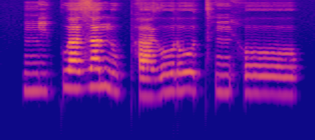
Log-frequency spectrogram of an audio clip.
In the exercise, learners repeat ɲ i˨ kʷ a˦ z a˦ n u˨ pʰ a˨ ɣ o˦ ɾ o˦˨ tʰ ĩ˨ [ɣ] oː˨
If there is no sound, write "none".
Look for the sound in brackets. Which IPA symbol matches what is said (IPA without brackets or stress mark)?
h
